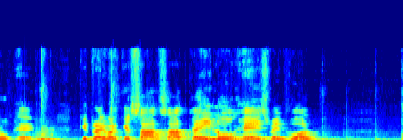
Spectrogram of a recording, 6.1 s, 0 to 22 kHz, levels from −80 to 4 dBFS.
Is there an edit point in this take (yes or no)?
no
